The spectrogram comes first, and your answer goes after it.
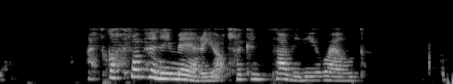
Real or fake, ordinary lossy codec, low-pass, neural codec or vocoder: real; MP3, 48 kbps; 5.4 kHz; none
